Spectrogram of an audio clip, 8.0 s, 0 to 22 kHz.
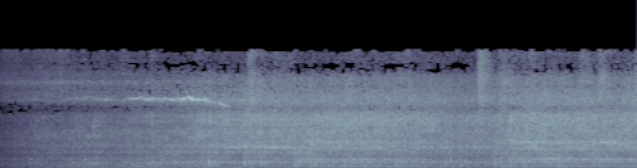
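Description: JR East electric commuter train in green-and-orange Shonan livery approaching and passing at high speed, about 117 km/h. The running noise of wheels on rail swells over the first two seconds, then holds loud and steady as the carriages go by.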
